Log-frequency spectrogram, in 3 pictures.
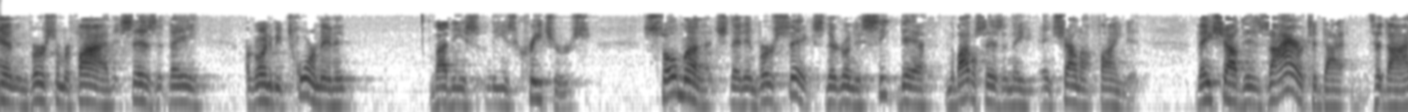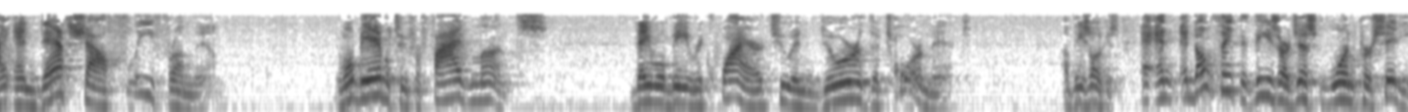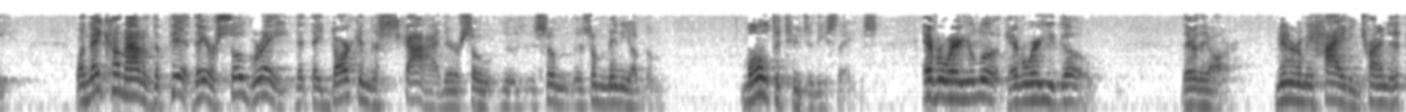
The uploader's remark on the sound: Ketha Heights Baptist Church ~ Live Broadcast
